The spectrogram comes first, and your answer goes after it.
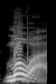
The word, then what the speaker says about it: Moai: Is that how you pronounce it, Dennis? Moai.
